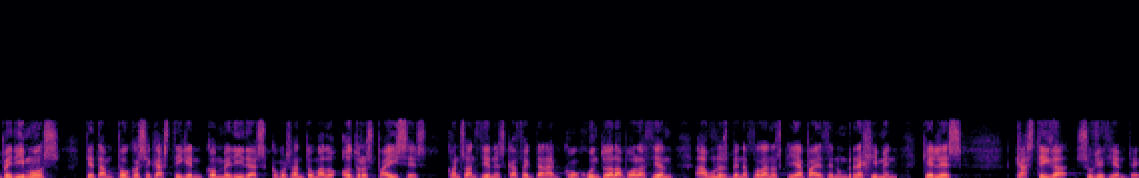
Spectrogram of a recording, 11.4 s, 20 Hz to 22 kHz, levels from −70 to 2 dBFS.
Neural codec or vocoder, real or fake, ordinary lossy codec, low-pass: codec, 16 kHz in and 24 kHz out, 1 kbps, XY-Tokenizer; fake; none; 7.2 kHz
